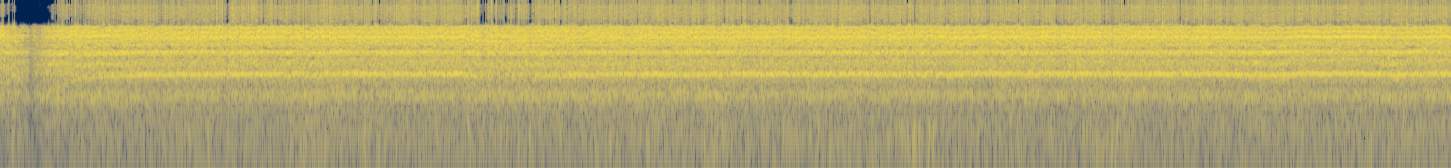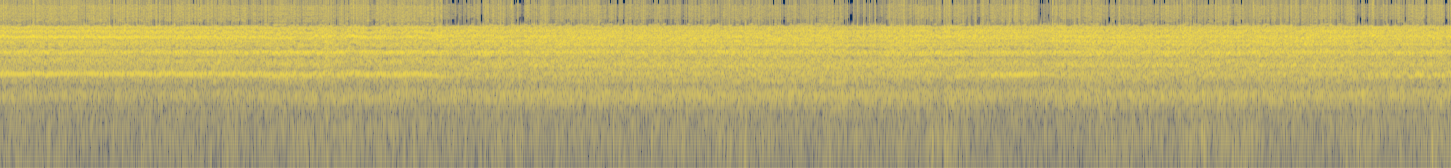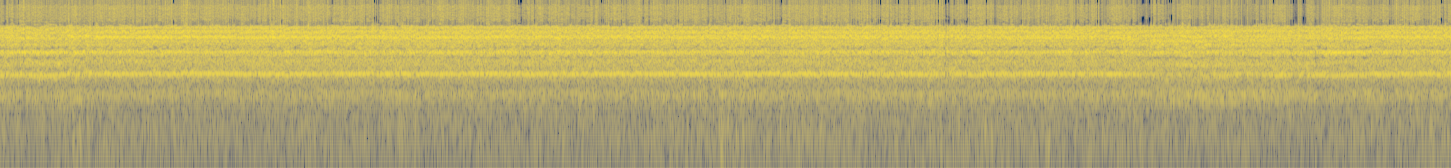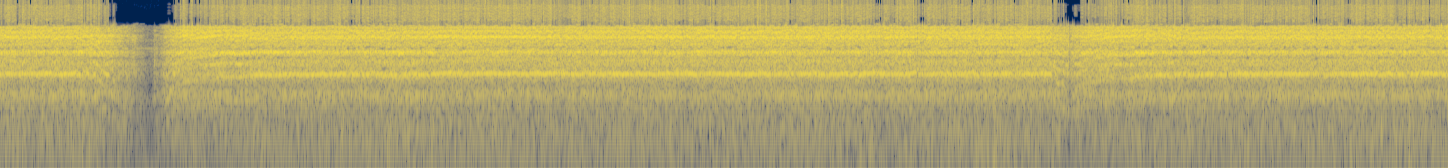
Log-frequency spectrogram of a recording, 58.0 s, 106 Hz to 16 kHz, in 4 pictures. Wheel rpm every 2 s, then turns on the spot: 120, 230, 230, 230, 230, 230, 230, 230, 230, 220, 210, 210, 220, 210, 220, 230, 230, 230, 230, 230, 220, 230, 140, 220, 230, 230, 230, 210, 230.
none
